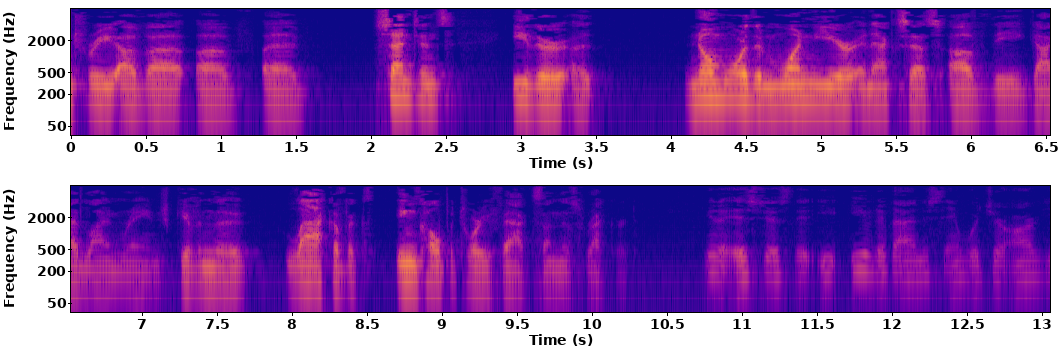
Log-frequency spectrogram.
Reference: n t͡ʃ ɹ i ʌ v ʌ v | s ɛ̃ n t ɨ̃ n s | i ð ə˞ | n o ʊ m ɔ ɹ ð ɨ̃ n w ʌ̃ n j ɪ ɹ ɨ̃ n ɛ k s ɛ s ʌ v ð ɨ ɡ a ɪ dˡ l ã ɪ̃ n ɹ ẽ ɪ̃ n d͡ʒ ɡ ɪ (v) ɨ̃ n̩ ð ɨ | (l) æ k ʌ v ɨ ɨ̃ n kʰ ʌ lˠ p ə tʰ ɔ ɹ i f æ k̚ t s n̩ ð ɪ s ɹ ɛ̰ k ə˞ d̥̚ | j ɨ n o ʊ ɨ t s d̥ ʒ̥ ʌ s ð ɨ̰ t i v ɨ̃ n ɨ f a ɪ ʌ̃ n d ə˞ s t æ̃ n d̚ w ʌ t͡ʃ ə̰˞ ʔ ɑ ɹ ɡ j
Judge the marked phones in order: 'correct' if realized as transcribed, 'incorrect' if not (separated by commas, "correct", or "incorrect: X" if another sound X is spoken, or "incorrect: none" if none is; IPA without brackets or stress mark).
correct, correct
